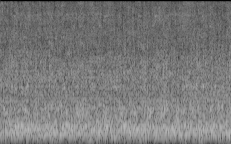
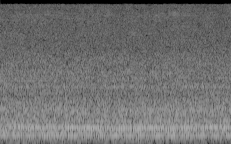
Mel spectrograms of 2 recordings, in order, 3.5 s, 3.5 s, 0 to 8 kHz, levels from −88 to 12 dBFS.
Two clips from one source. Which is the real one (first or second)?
second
